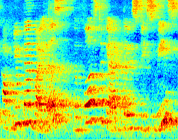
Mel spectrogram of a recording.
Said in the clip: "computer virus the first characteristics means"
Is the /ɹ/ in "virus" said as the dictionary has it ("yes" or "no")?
no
